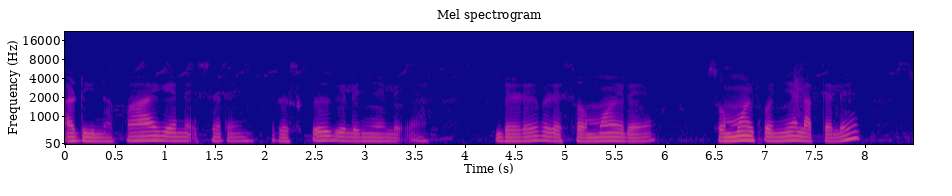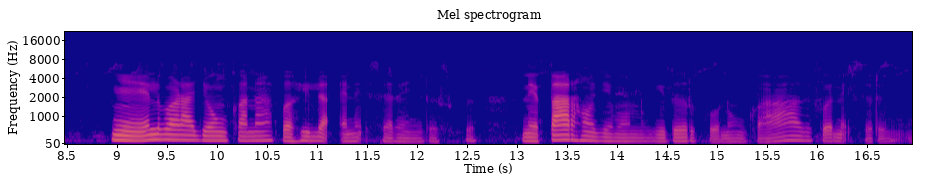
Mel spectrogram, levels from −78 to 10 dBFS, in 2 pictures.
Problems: background sounds at intervals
